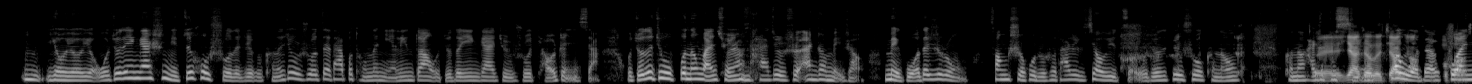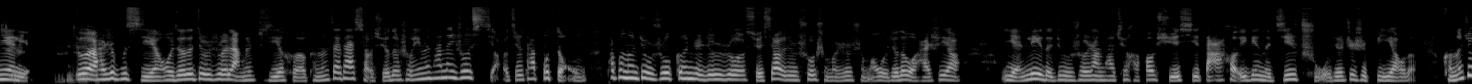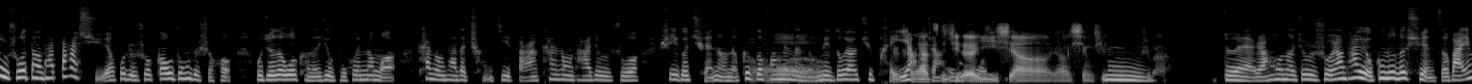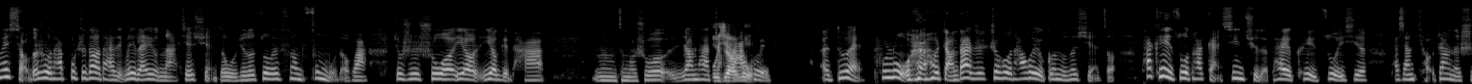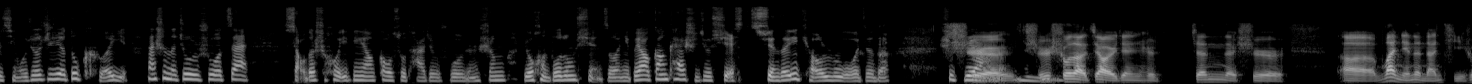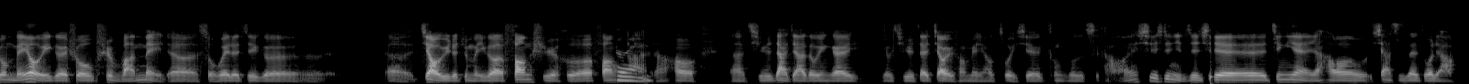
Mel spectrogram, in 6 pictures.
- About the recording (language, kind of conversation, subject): Chinese, podcast, 你怎么看待当前的应试教育现象？
- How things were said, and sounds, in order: laugh; laugh; laugh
